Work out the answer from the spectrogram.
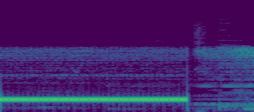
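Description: A telephone dial tone holds as a steady, loud, unbroken hum for about one and a half seconds while a number is about to be dialled, then stops abruptly and leaves faint background noise.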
